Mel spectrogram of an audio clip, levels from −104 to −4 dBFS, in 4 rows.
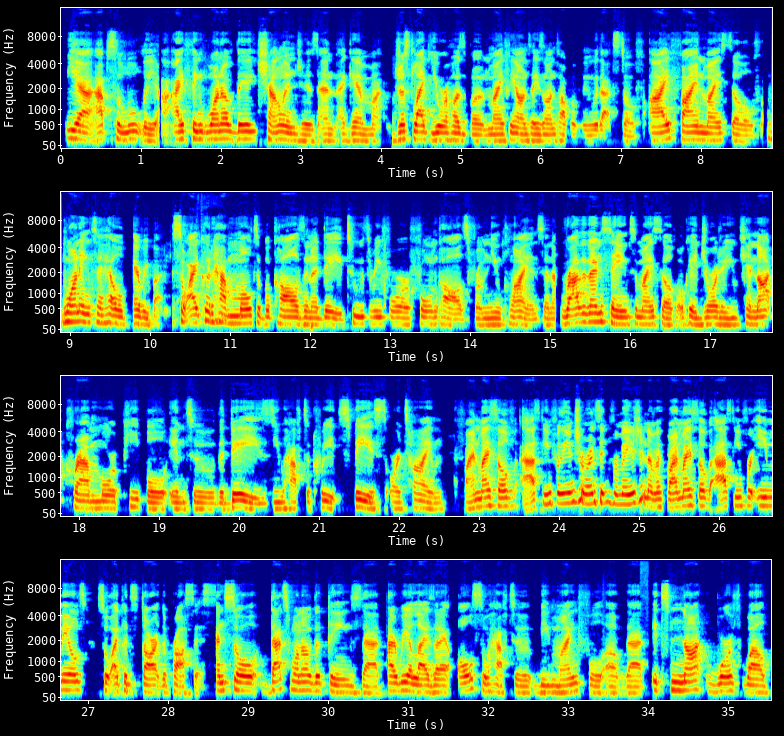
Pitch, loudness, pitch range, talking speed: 150 Hz, -19 LUFS, 135-170 Hz, 190 wpm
